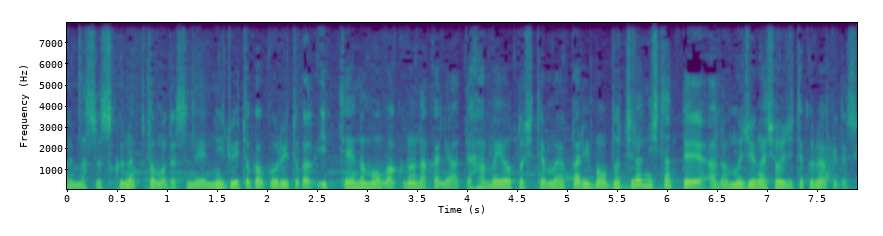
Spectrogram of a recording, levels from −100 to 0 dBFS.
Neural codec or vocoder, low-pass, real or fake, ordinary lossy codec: none; none; real; none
